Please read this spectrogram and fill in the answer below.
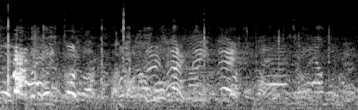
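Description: Footballers shouting in celebration of a goal, loudest right at the start, followed by a run of short, high yelping calls about two to three seconds in.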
